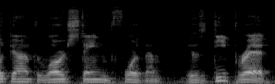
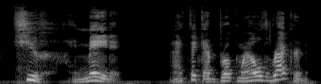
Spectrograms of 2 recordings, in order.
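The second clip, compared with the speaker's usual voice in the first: relieved excited; 6 semitones higher, 5 dB louder than usual. Acted. Dash relieved.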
